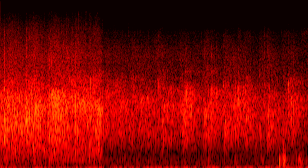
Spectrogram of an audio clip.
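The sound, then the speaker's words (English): Audience applause welcoming a speaker to the front at a church service: a steady, dense wash of clapping that stays fairly soft and eases to a lower level after about a second. “Give her a hand. Come on.”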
